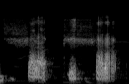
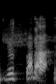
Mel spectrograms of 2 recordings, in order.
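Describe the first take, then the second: First: A desperate whisper so nobody hears; whispered hush. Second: Put-on higher, urgent hush at the kid; hissed hush. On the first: Retold or imitated. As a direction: whisper it urgently to the kid. Hushing the daughter in the store. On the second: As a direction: shut the kid up fast. Hushing the daughter.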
